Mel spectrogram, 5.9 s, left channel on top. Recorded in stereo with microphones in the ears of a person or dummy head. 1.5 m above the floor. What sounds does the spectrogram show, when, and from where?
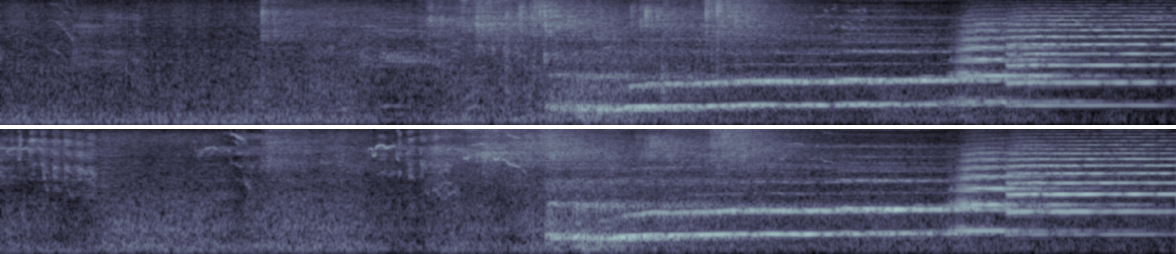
1.3 s chewing: 65° left (ahead or behind), 2.0 m
2.7 s breathing: 80° right, 2 m
4.7 s a trumpet: centre (ahead or behind), 0.9 m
